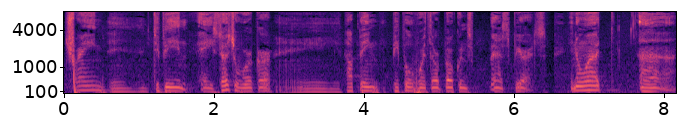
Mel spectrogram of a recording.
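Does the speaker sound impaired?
Yes: vocal cord damage; gunshot to head, Austin mini-mart shooting, traumatic brain injury, right side and arm weak, limp; one vocal cord paralyzed, other works very little; bullet went through speech area, no speech two months, speech and language returned.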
